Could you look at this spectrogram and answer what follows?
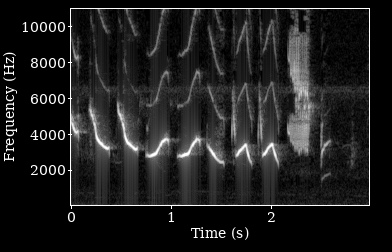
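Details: A bullfinch from Trinidad sings a quick run of clear, sweet whistled slurs, about four a second, high and rising, ending in a brief buzzy note; there is faint background hum.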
